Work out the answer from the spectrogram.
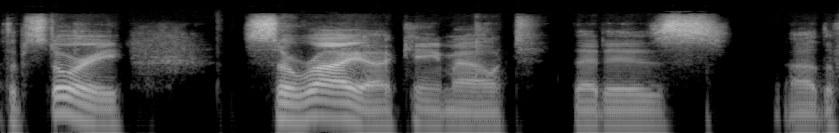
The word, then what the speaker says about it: Soraya: quick that was though, is it actually pronounced Soraya? it's Soraya. It's spelled Soraya.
